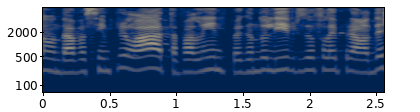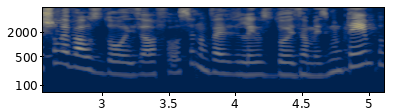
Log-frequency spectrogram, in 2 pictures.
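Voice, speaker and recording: A woman with a Bahian accent, fairly high in pitch, at a very fast pace with ordinary pitch variation. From Bahia, Brazil. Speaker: psychologist. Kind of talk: interview chat.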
